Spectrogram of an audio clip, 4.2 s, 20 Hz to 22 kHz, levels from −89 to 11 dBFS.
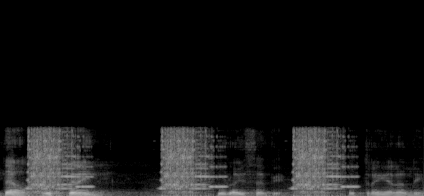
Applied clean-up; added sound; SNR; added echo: none; Screech; 1 dB; reverberation time 1.3 s.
